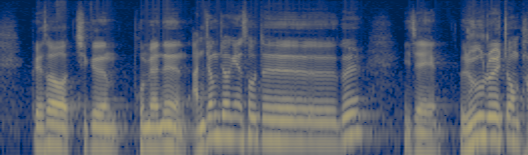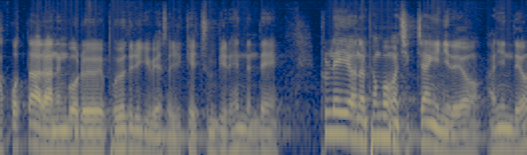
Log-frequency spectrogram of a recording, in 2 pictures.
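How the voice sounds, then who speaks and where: Audible room echo surrounds a man's medium-pitched voice with a dark, mellow tone. His pitch moves in very wide swings. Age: 40s. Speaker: author giving a talk. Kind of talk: lecture. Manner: hesitant with many fillers.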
